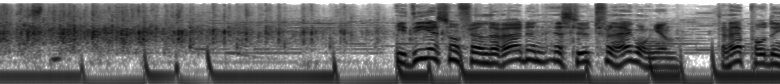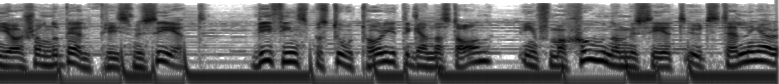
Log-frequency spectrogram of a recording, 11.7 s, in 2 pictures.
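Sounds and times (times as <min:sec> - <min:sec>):
audience applauding: 0:00.0 - 0:03.2
speech: 0:03.0 - 0:11.6.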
